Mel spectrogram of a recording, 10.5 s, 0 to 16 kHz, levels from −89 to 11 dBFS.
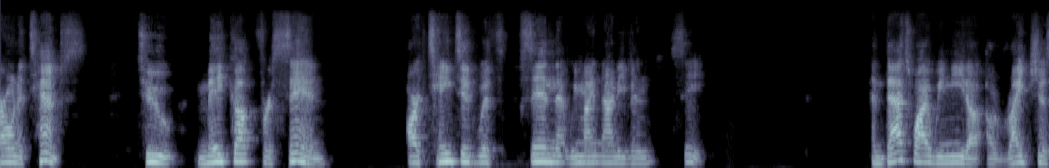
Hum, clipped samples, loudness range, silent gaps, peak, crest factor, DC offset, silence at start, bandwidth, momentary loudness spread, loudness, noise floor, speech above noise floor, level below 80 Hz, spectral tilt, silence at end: none; under 0.1%; 5 LU; none; -4 dBFS; 20 dB; under 0.1%; 0 s; 11.5 kHz; 14 LU; -23 LUFS; -84 dBFS; 62 dB; -58 dBFS; -6 dB/octave; 0 s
